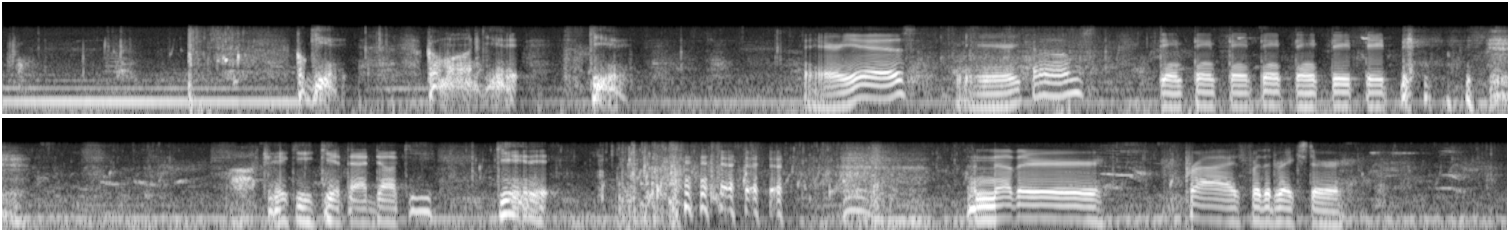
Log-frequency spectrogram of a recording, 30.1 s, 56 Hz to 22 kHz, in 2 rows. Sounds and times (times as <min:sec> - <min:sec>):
Splash, splatter: 0:01.8 - 0:02.5, 0:09.4 - 0:11.0, 0:21.0 - 0:24.0
Speech: 0:08.0 - 0:11.0, 0:11.6 - 0:13.9, 0:17.4 - 0:19.4, 0:24.7 - 0:28.5.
